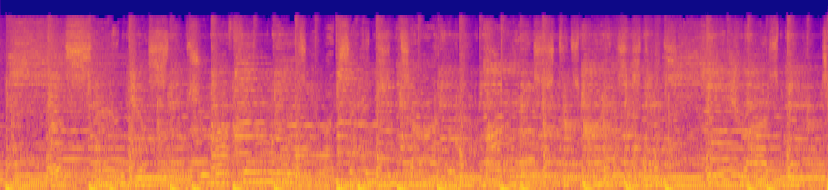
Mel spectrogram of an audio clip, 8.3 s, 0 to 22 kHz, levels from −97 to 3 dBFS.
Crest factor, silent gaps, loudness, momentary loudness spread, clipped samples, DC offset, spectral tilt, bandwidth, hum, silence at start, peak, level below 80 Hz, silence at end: 14 dB; none; -14 LUFS; 2 LU; under 0.1%; under 0.1%; -4.5 dB/octave; 15.5 kHz; none; 0 s; 0 dBFS; -20 dBFS; 0 s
